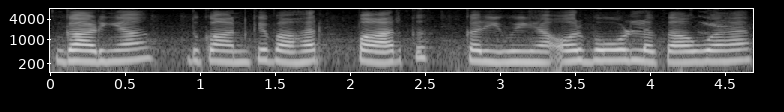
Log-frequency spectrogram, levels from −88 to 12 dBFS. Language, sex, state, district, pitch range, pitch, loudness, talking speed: Hindi, female, Punjab, Pathankot, 230-250 Hz, 240 Hz, -17 LUFS, 165 wpm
